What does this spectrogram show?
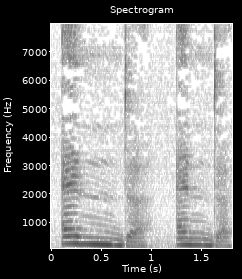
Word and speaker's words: Ende: the S is a z Zo mine m-i-n-e Ender so it's like the word end it is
